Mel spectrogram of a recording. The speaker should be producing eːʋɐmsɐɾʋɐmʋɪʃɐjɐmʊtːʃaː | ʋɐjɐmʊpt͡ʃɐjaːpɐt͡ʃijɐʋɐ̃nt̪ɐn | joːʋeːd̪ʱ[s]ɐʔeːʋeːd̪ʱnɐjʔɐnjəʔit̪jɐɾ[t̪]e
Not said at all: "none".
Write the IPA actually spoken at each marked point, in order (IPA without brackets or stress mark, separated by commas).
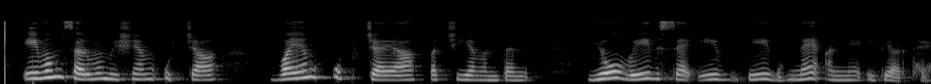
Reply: s, t̪ʰ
